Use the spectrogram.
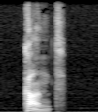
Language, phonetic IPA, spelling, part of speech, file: Polish, [kãnt], kant, noun, Pl-kant.ogg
